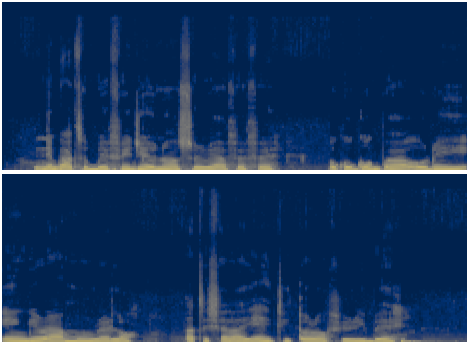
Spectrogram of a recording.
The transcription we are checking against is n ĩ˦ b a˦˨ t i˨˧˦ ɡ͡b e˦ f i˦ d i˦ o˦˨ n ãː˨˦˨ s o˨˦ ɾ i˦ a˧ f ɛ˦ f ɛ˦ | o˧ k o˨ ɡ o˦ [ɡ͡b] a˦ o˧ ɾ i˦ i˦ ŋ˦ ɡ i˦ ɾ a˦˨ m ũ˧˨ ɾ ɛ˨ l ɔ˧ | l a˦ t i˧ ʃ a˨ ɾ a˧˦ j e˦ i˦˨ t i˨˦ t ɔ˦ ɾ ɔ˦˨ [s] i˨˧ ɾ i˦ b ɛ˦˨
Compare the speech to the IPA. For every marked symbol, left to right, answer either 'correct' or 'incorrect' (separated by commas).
correct, incorrect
